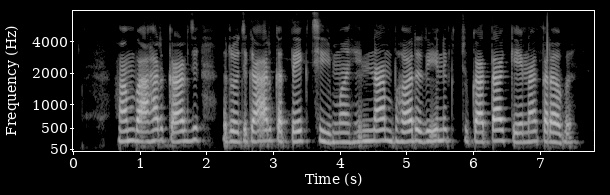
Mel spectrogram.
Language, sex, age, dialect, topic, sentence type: Maithili, female, 60-100, Bajjika, banking, question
